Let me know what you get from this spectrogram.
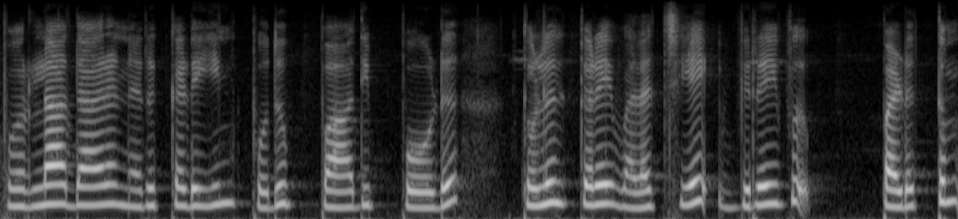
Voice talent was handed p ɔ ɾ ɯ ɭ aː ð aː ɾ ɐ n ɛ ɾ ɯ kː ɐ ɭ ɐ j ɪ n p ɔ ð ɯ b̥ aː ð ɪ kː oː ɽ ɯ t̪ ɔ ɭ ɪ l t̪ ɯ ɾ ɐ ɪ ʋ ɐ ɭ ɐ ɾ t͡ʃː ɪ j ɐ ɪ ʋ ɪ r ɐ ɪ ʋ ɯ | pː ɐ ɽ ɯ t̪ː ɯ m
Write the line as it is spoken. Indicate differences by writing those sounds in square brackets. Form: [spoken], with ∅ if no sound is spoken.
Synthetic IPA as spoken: p ɔ ɾ ɯ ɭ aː ð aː ɾ ɐ n ɛ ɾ ɯ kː ɐ [ɽ] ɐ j ɪ n p ɔ ð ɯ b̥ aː ð ɪ [pː] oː ɽ ɯ t̪ ɔ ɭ ɪ l t̪ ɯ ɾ ɐ ɪ ʋ ɐ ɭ ɐ ɾ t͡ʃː ɪ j ɐ ɪ ʋ ɪ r ɐ ɪ ʋ ɯ | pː ɐ ɽ ɯ t̪ː ɯ m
